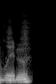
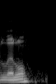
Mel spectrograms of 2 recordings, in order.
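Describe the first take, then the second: First: The word begins with a W sound. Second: The word begins with an L sound. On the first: "He would say them like W's" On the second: "instead of little"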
